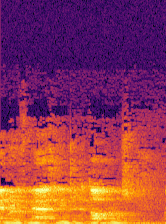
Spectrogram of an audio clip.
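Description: A man's voice chanting an Orthodox (Byzantine) hymn in long, steady held notes with short breaks between phrases.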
